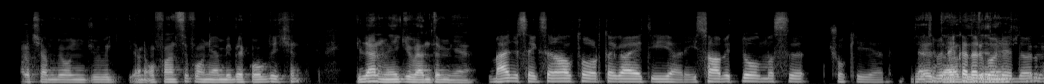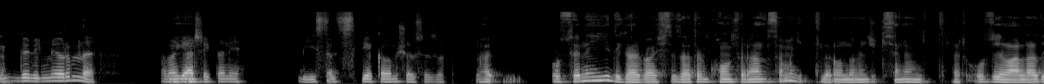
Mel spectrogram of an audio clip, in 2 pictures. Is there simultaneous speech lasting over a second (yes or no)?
yes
